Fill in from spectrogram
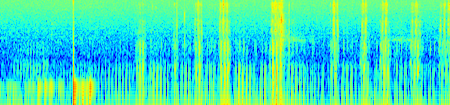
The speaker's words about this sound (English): And hope you can hear Toby's purring, everybody.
